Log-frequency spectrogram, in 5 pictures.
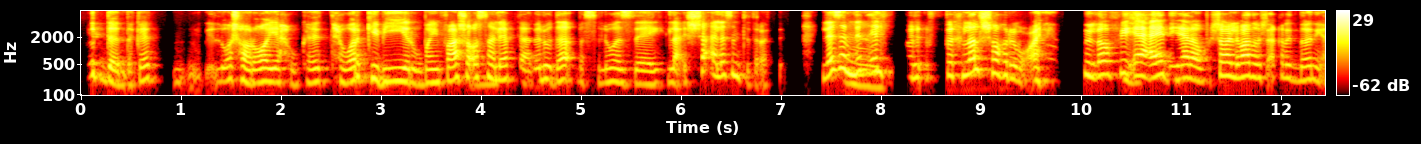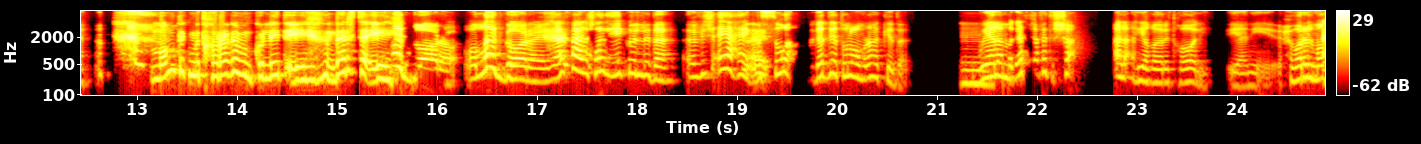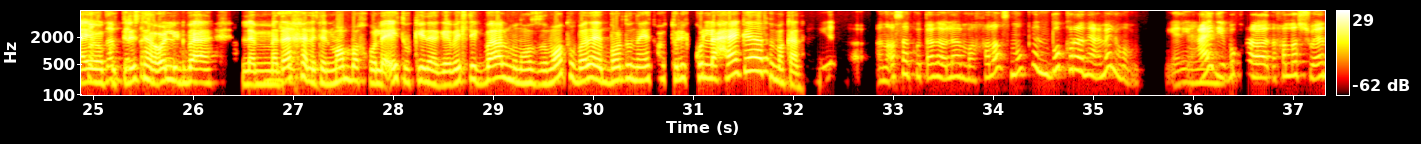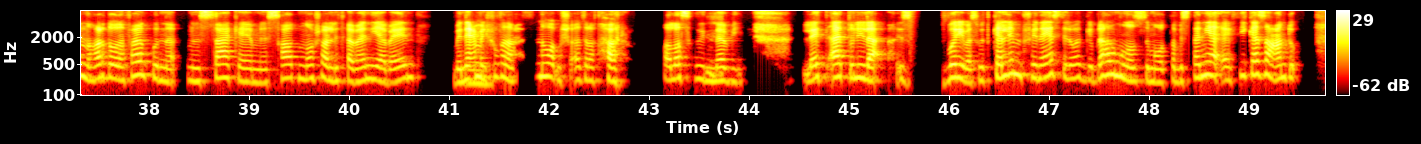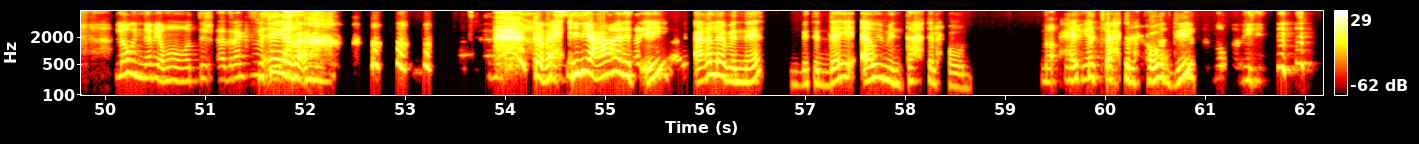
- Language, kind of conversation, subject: Arabic, podcast, إزاي تنظم المساحات الصغيرة بذكاء؟
- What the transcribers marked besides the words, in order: laughing while speaking: "معيّن"; other noise; chuckle; laughing while speaking: "مامتك متخرجة من كُلّية إيه؟ دارسة إيه؟"; distorted speech; unintelligible speech; unintelligible speech; laughing while speaking: "ما عُدتش قادرة كفاية"; laughing while speaking: "كفاية بقى"; laugh; unintelligible speech; laugh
